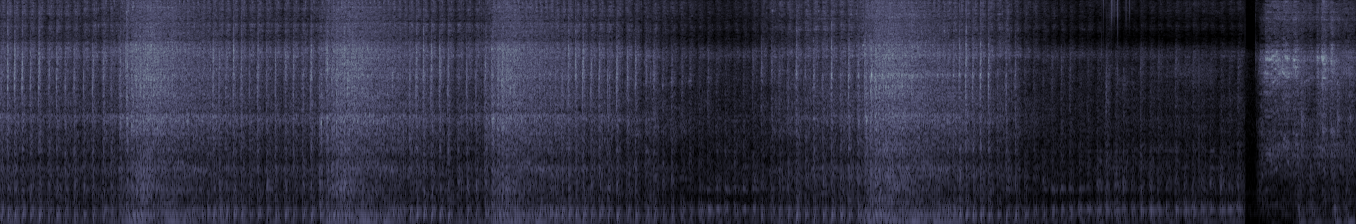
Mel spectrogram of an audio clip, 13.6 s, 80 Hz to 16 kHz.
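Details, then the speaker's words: Yamaha Y16ZR motorcycle engine after overhaul, revving up and easing off: mostly smooth, but a faint uneven rattle remains around 2,000–3,000 rpm after throttle release; owner earlier had 6th-gear teeth and bearing problems; abnormal noise at mid rpm. "Dia ada sangkut dekat RPM 2 ke 3 ni, dia masih ada bunyi Yang lain semua ni okey, mantap. Dia semakin okey, tapi dia still ada macam bunyi lagi sikit."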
